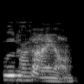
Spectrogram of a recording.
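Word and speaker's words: glutathione: um gluta how do you say that glut glutathion there you go so those are the ones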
